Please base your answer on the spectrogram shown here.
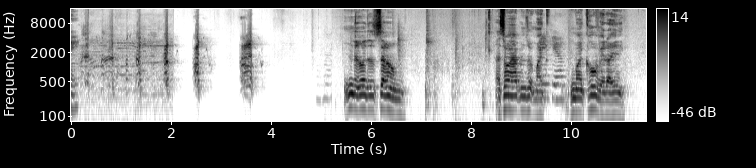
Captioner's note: coughing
